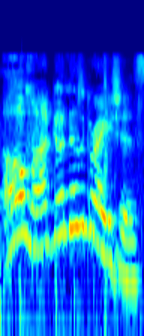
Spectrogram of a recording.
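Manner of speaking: high, drawn-out exclamation; slow, high-pitched theatrical amazement; mock astonishment. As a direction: stretch it out slowly, hammed-up and high. Acts out reaction to British actor's talk.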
